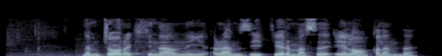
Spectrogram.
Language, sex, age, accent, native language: Uzbek, male, 18-24, Farg'ona, Uzbek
